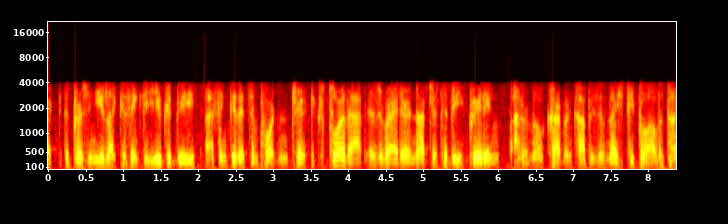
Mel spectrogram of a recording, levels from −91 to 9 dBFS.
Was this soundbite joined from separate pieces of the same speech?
no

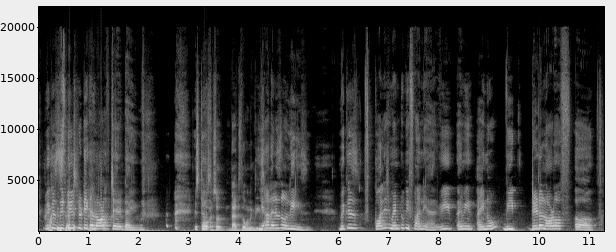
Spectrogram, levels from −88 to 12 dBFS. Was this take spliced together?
no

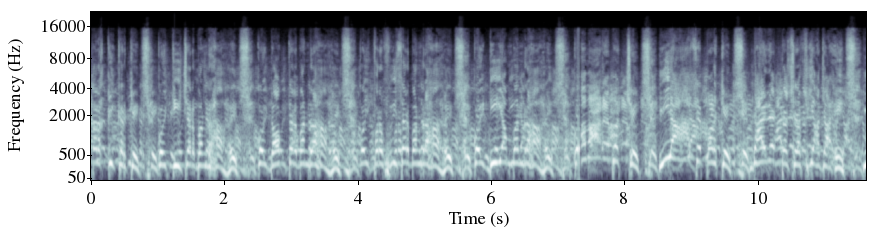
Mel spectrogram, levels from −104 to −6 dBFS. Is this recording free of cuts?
no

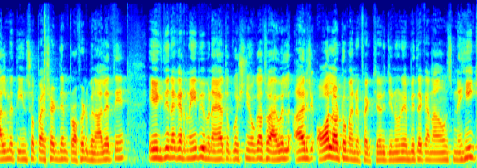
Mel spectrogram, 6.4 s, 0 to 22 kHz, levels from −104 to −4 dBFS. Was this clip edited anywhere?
no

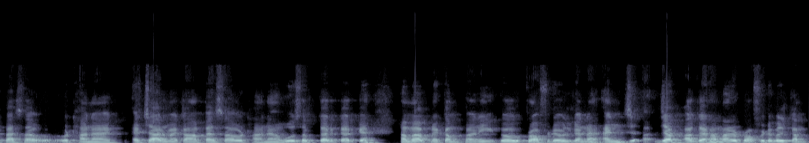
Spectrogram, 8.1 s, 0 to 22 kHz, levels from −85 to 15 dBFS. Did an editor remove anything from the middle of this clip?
no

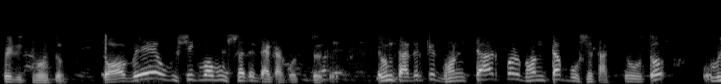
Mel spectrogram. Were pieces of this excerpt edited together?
no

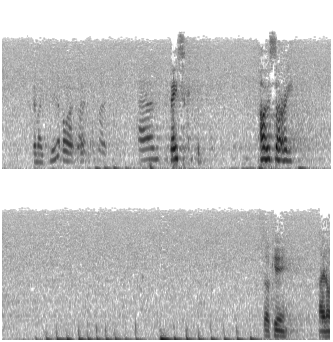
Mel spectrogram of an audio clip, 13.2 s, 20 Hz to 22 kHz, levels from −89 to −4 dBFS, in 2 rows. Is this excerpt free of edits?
no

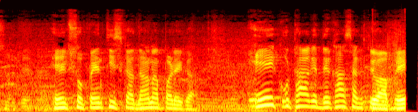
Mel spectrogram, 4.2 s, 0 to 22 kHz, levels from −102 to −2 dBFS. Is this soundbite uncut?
yes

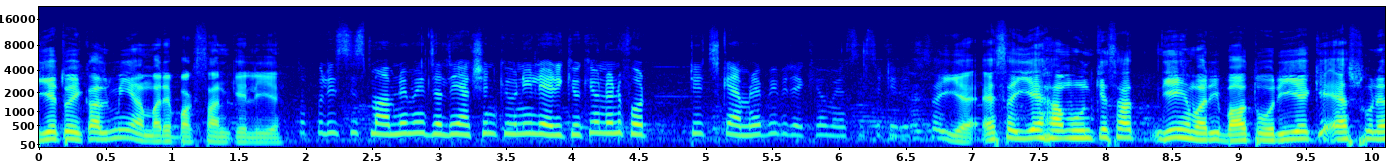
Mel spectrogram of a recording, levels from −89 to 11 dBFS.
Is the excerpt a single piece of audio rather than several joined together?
yes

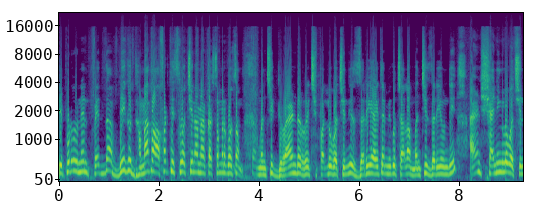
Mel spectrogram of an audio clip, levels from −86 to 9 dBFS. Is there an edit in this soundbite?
yes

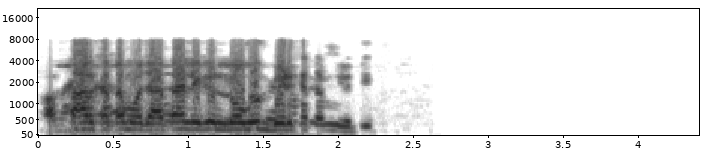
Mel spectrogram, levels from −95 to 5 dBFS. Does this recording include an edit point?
no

